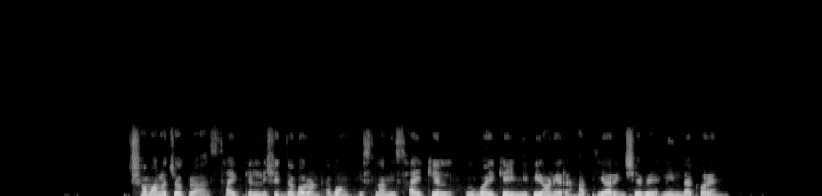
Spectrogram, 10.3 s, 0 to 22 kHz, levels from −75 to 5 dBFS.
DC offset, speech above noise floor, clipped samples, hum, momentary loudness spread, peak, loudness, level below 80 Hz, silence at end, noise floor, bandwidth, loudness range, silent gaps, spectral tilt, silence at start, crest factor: under 0.1%; over 71 dB; under 0.1%; none; 8 LU; -4 dBFS; -20 LUFS; -54 dBFS; 1.25 s; under -90 dBFS; 7.8 kHz; 3 LU; none; -7 dB/octave; 1.65 s; 18 dB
